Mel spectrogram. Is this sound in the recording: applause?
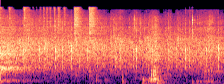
yes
